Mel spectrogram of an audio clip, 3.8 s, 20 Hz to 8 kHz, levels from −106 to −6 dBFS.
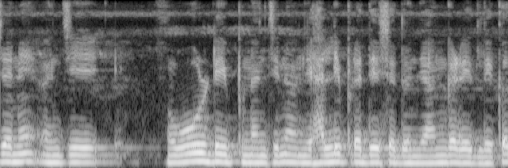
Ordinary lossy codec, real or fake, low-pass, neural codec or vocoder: none; real; none; none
